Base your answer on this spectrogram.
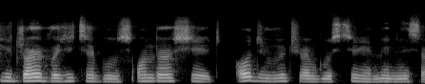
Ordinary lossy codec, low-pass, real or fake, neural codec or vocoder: none; none; fake; autoencoder, 22.05 kHz, a latent of 192 numbers a frame, VITS, trained on one speaker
